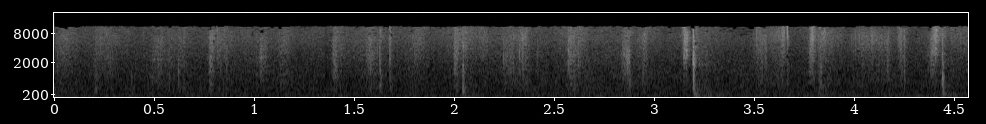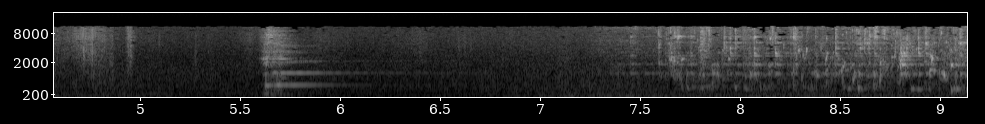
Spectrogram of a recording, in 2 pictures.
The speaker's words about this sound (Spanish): Va a la cocina y pone agua en un cazo para hacer café.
